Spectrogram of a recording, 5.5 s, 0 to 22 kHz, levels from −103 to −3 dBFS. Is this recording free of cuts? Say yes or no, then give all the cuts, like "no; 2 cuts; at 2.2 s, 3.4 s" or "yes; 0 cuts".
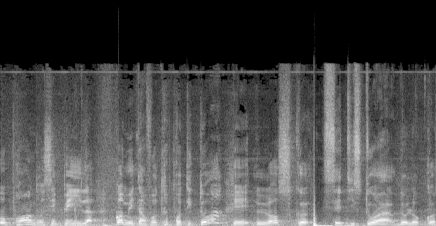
no; 1 cut; at 2.8 s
